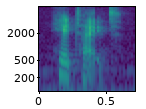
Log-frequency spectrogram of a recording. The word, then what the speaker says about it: Hittite: Hittite.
